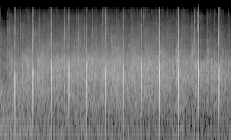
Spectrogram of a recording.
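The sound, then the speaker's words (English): The audience of Genoa Baptist Church claps for a head football coach in a steady, even rhythm, about a dozen sharp, crisp claps roughly three per second over a faint background murmur. “Never would I think in this Buckeye Nation that Genoa Baptist Church would clap for the head football coach”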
